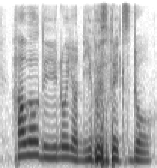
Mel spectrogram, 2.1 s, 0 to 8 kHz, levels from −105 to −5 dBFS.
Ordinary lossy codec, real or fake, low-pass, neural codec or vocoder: none; real; 7.2 kHz; none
